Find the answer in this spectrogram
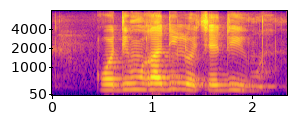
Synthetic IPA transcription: ɣʊdimʊɣadilɔt͡ʃʼediːŋwɛ

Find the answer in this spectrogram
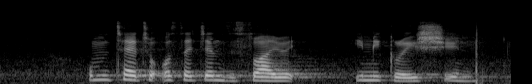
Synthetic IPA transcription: um̩tʰɛtʰɔʔɔsɛt͡ʃʼend͡zʱiswajɔ | imiɡ̥reʃɔn

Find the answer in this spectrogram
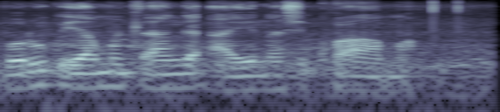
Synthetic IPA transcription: buɾukʼujamut͡ɬʼaŋɡɛʔa̰jinaʃikʰwaːma̰

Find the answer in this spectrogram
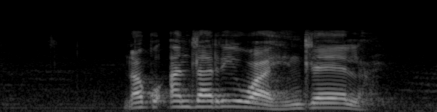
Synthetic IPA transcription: nʔakuʔand͡ɮariwaɦind͡ɮɛːla̰

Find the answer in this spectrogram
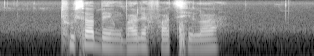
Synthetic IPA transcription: tʰusabeŋ̩balɪfat͡sʰɪla

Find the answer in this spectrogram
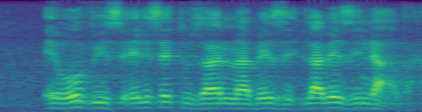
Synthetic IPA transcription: ɛɦovisielised̥ʱuzanaalaɓezindʱa̰ːɓa̰

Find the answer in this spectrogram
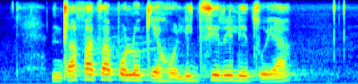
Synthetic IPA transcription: n̩t͡ɬʼafat͡sʼapʼʊlʊkʼɛɦɔlɪt͡sʰirilet͡sʼɔja

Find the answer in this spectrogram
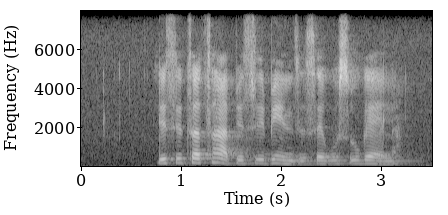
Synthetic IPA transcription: lisitʰatʰapʰisiɓind͡zʱisek̬usuk̬ɛːla

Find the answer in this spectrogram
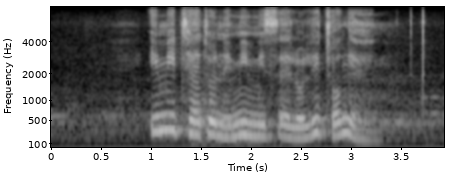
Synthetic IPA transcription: imitʰɛtʰɔnemimisɛlɔlid̥ʒ̥ʱɔŋɡʱɛːnɛ

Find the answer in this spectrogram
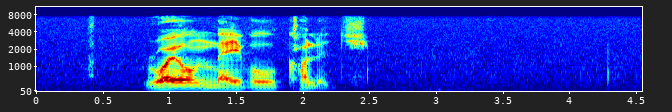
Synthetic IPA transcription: ɹɔjəlˠnevəlˠkʰɔlɪd͡ʒ

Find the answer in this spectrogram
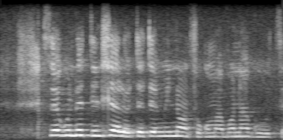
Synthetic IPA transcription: sek̬unetʼinɬɛlɔtʼɛtʼeminɔt͡fʰɔk̬ʼumaɓɔnak̬uːt͡sʰʼɛ

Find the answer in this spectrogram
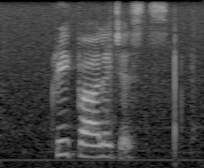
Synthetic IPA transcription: ɡ̥ɹiːk̚b̥ajɔlɔd͡ʒɪ̰sts

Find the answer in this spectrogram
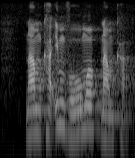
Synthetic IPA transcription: nam̩kʰaʔiɱvumɔnam̩kʰa̰

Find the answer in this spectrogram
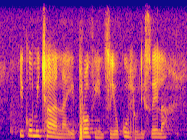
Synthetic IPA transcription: ikʼomit͡ʃʰanajɛpʰrovint͡sʼijok̬ʼuɮulisɛːla

